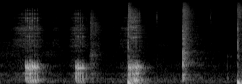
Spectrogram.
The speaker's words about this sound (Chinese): I'm a little pig, oink oink oink.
